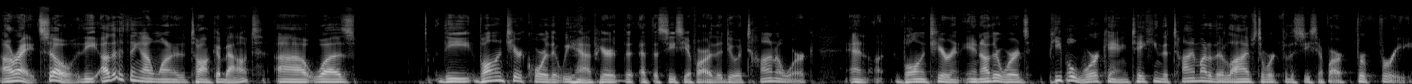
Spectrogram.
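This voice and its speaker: A man with an ordinary speaking voice, medium pitch, and a fairly quick pace, on a very clean recording with a silent background. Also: ordinary pitch variation. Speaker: podcast host and gun rights advocate. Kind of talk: casual podcast chat. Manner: conversational, with filler words.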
